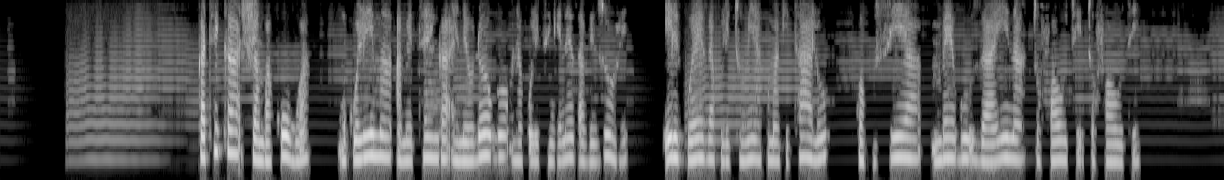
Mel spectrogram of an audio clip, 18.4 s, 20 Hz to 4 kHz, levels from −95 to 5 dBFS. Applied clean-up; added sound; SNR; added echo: classical method spectral subtraction.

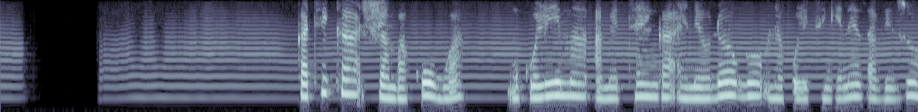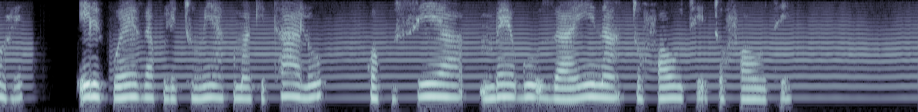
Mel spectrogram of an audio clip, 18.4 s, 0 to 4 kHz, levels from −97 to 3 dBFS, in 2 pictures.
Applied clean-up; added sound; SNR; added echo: none; Trumpet; 16 dB; none.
